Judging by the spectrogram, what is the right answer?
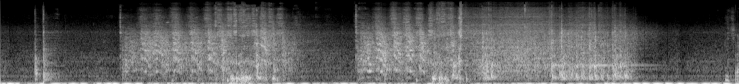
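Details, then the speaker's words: Old Honda Goldwing after the plugs were cleaned and the timing belt was checked: it cranks, then fires in a few ragged bursts that die away each time. Owner suspects it is only running on leftover starting fluid. "And then I hit the switch and it wants to start. It's promising. It's probably just the starting fluid that was in there."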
